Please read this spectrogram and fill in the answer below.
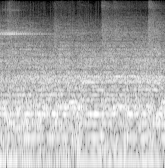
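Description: A garage rock band playing live: loud distorted electric guitar strummed over drums, with cymbal hits recurring through the music.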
